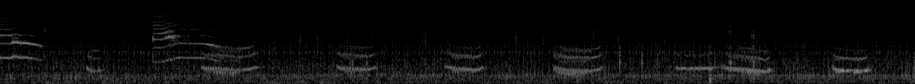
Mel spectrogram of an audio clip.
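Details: Siamese kittens settling for a nap with their mother Siamese cat, later nursing; a couple of high meows early, then a steady series of short, soft, low mews repeated roughly every second over quiet room noise.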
